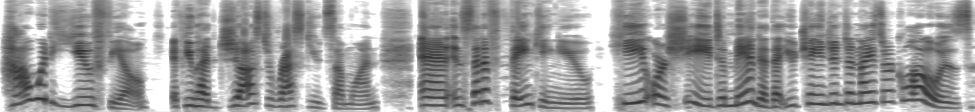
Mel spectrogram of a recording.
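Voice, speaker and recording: A woman's voice: a little high, big pitch swings, slow pace, pushed and bright, dry recording. A woman teacher reading a picture book aloud expressively and prompting young listeners with questions. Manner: instructional, prompting. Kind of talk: expressive storytelling with questions to children.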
